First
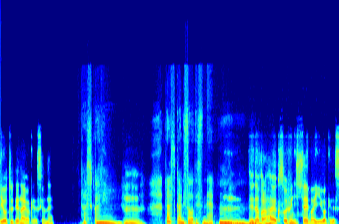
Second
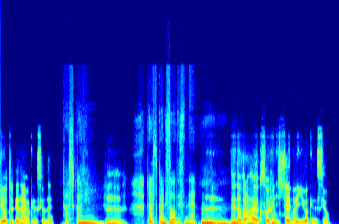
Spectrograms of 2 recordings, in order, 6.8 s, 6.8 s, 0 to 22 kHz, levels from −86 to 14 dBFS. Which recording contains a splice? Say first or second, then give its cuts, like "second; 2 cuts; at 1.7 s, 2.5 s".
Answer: second; 1 cut; at 1.2 s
